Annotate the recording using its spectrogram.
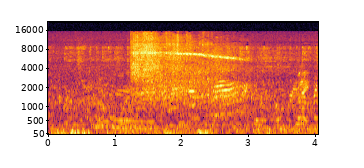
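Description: Distant voices of people talking, with a sudden hissing rush that starts about a second in, carries a faint high whistle falling slowly in pitch, and fades out about two seconds later.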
